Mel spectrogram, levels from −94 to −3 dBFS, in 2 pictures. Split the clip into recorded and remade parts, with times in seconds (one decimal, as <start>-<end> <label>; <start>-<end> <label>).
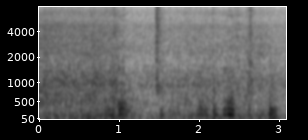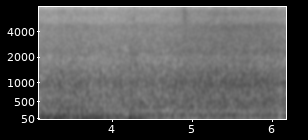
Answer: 0.0-2.9 remade; 2.9-6.2 recorded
